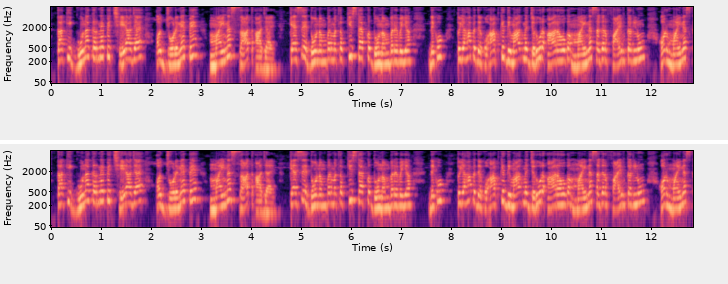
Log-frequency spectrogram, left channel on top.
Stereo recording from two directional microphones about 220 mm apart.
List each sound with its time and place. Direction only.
0.1 s speech: 20° left (ahead or behind)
